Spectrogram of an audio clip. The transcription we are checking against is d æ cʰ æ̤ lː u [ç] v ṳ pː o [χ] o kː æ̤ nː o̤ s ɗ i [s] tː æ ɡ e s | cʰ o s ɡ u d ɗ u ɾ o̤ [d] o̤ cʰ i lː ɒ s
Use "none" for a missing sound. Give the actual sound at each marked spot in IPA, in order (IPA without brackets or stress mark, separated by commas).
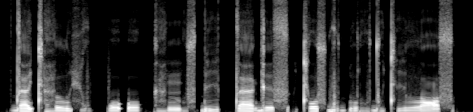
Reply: ç, ʔ, none, d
